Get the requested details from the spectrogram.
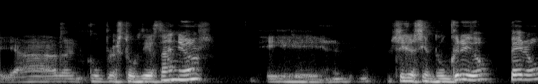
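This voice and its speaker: Very wide pitch swings from a man. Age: 70s. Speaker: author and history popularizer. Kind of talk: interview.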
